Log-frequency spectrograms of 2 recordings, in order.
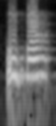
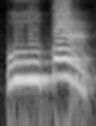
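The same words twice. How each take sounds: First: The first vowel is said lightly and briefly. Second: The first vowel is stressed and held longer. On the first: The speaker calls it wrong. "इस तरह नहीं बोलेंगे हम" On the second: The speaker calls it right. "थोड़ा सा जोर देकर बोलना होगा"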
